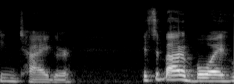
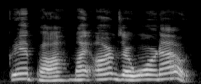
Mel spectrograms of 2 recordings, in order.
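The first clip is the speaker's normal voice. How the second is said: put-on higher whiny kid complaint; complaining; 6 semitones higher than usual. Boy complaining to grandpa about sore arms, whiny. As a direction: whine it like a tired child. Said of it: "I complained".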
